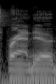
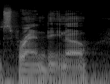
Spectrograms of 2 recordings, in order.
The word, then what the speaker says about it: Sprandio: People always add an N to my name. Like, it's Sprandio, just like it's spelled, but there's always an extra N, like 90% of the time, Sprandino.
